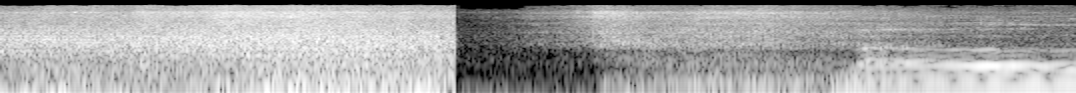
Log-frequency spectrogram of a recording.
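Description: A steady rushing noise, like wind, cuts off suddenly under two seconds in. After a short near-silence, a man starts singing, holding one low note near the end.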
